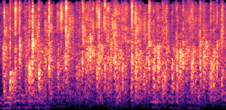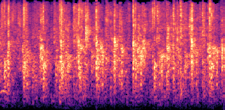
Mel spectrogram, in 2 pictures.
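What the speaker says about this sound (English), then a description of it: "A round of applause for Dan Tennessee." A crowd claps loudly and continuously, dense applause filling the room with no gaps.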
